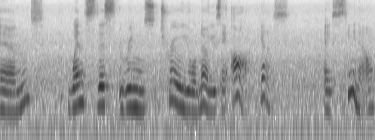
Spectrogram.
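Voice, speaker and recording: Amid noticeable background noise and audible room echo, a woman with a fairly high pitch and ordinary pitch variation speaks at a very slow pace with long, frequent pauses. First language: not English (English is third language). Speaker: tarot reader, video blogger. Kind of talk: casual talk-to-camera monologue.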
